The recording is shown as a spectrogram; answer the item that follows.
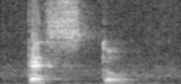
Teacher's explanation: some Spanish speakers pronounce the X more like an S when it comes before another consonant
